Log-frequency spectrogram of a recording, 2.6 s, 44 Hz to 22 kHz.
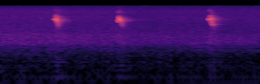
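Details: Eastern Bonelli's Warbler, a vagrant recorded at Whitley Bay Cemetery, Tyne & Wear, England, in September 1995; three short, sharp high chip-like calls spaced about half a second to a second apart over faint background rumble.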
